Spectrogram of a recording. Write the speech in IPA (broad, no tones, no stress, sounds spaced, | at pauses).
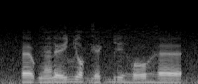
ɛ ʊ̯ ɡ ɛ̃ ɾ e ʎ ɔ ɡ e ɡ͡b i ɦ o ɦ ɛ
